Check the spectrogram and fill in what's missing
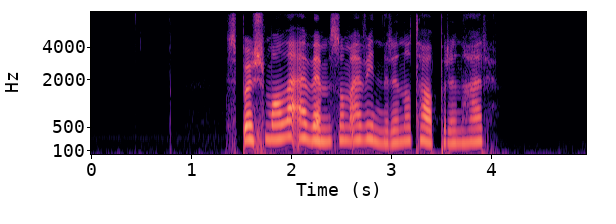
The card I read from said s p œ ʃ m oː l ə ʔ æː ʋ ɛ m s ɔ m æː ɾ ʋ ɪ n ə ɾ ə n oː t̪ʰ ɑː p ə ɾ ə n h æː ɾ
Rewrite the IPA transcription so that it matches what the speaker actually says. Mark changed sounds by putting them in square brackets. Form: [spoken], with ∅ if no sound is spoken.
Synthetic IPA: s p œ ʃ m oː l ə ʔ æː ʋ ɛ m s ɔ m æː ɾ ʋ ɪ n ə ɾ ə n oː t̪ʰ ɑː p ə ɾ ə n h æː ɾ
